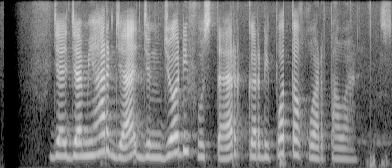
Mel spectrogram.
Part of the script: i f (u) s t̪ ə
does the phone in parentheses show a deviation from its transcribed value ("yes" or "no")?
no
